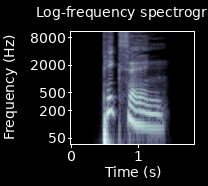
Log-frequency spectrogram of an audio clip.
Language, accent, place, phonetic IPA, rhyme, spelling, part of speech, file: German, Germany, Berlin, [ˈpɪksl̩n], -ɪksl̩n, Pixeln, noun, De-Pixeln.ogg
- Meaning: dative plural of Pixel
